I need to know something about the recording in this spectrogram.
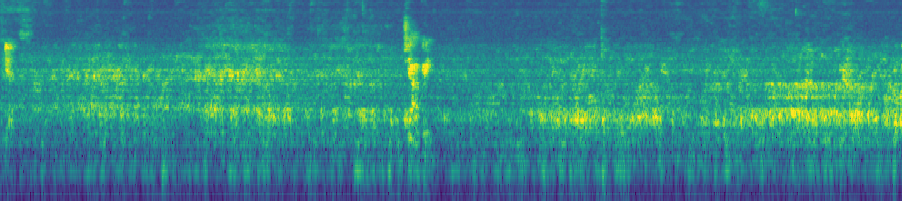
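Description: A stadium crowd roars steadily through a television speaker.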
